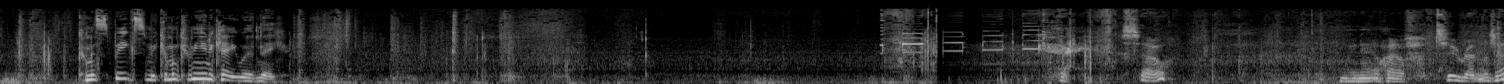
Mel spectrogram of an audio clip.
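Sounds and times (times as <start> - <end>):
high-pitched electronic beeps: 8.8 - 10.6.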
